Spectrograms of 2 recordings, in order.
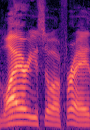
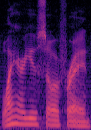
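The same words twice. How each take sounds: First: The question is shouted loudly. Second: The question is spoken softly and gently. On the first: "if Jesus yelled" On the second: "if he sort of gently says"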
